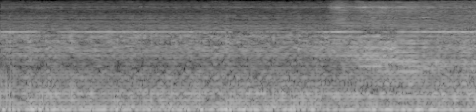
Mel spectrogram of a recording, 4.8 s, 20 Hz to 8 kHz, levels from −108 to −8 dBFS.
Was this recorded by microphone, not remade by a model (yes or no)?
no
